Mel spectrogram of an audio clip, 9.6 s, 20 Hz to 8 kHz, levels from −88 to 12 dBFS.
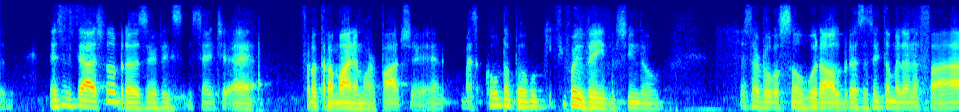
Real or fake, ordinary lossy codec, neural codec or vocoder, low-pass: fake; Opus, 16 kbps; codec, 16 kHz, 0.5 kbps, X-Codec, HuBERT features, trained on balanced general audio; 7.2 kHz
